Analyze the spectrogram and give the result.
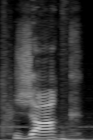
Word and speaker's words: Jacques: But I will say that although the name is Wolf, they're also going by, the baby's actual name is, how do you say Jax? – Is it J-A-X? – It's J-A-C-Q-U-E-S. – Oh, Jacques. – Jacques. – Oh, Jacques. It's a French name.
